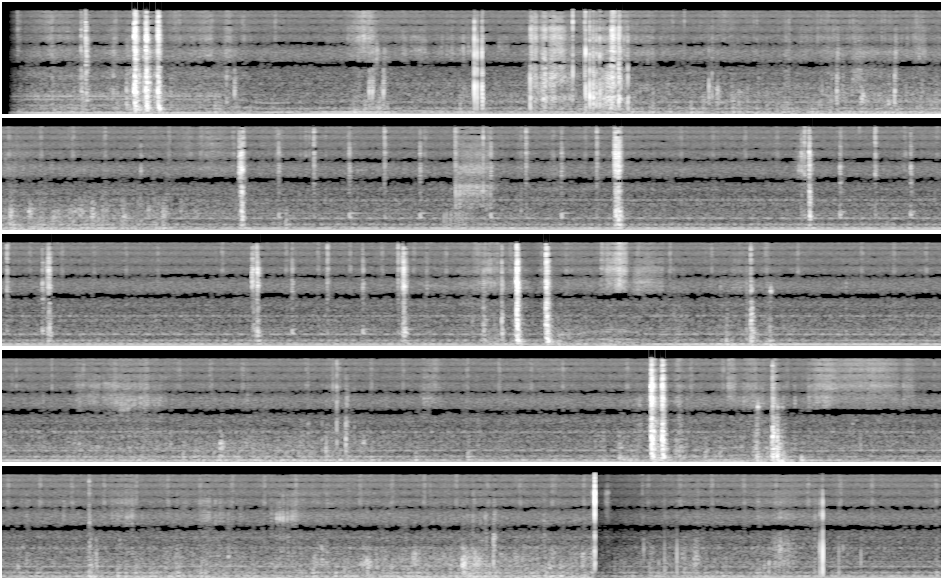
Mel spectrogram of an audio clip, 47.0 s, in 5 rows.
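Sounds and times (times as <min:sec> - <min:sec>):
engine idling hum: 0:00.1 - 0:46.9
sharp clicks and knocks: 0:00.7 - 0:02.4, 0:03.6 - 0:15.8, 0:17.3 - 0:19.5, 0:21.2 - 0:24.8, 0:25.4 - 0:27.4, 0:29.7 - 0:36.3, 0:37.6 - 0:46.9.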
